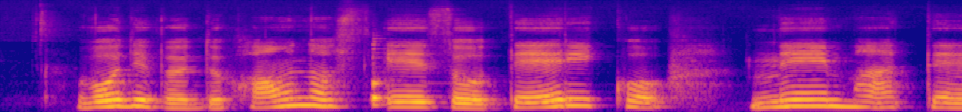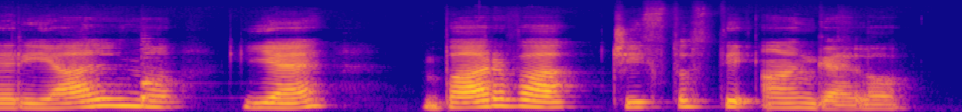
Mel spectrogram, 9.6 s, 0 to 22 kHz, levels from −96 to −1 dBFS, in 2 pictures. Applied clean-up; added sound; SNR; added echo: neural mask model DeepFilterNet 3.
